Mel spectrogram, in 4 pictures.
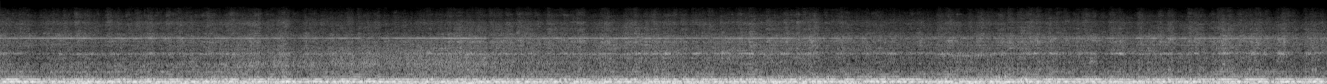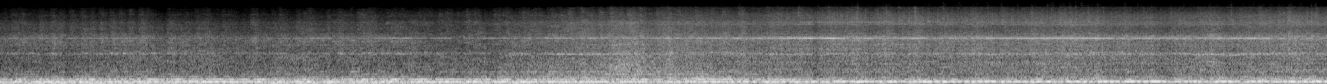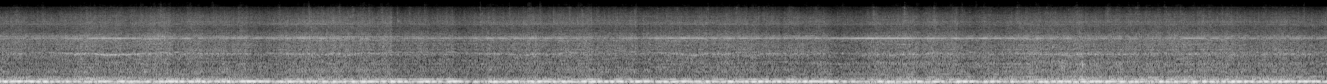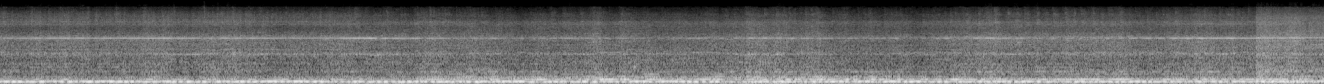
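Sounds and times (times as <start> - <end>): car engine idling: 0.0 - 53.0
high-pitched whine: 0.0 - 53.0.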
